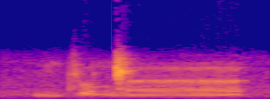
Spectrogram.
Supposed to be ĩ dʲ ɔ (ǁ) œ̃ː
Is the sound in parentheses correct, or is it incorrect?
incorrect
